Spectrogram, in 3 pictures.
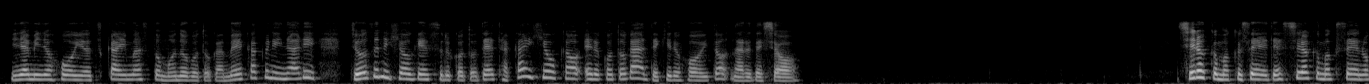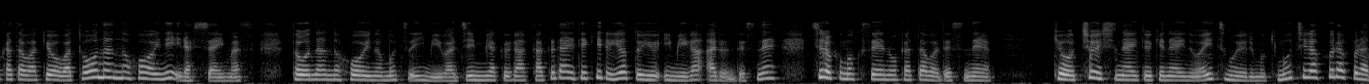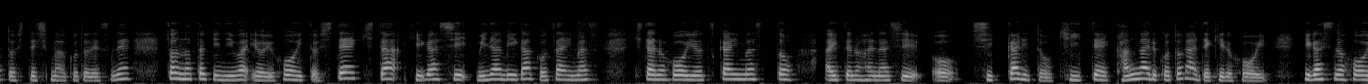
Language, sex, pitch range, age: Japanese, female, 195-250 Hz, 50-69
